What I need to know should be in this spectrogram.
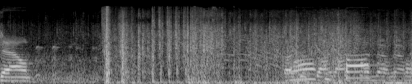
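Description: A rifle fires sharp shots close by.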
